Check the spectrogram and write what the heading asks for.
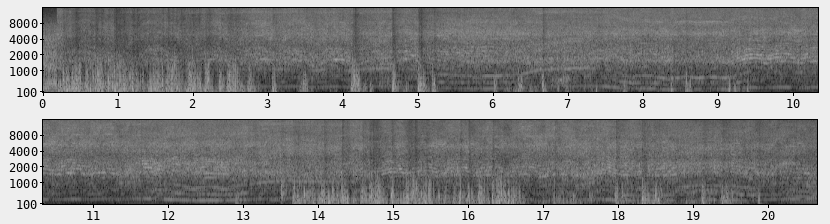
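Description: Handheld angle grinder with a sanding disc sanding a wooden stair rail. The hiss of the disc on the wood runs throughout, and the motor's pitch dips and recovers as the disc is pressed into the wood and eased off.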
